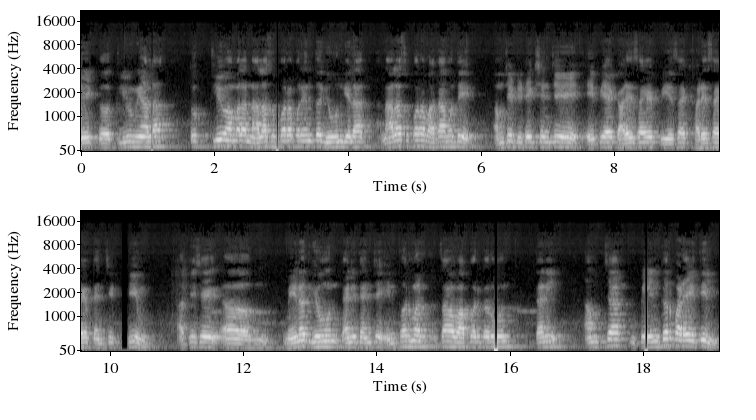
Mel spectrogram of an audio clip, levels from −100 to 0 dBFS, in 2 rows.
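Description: Underrun with held sample occurs at 1.05, 2.93, 10.18, 15.76 and 18.02 s, lasting 23 to 88 ms. The output buffer ran dry, so the converter froze on its last value and the sound stops flat. The 23 ms gaps fit a 1024-sample buffer. Playback then resumes where it stopped, so each dropout ends softly.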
